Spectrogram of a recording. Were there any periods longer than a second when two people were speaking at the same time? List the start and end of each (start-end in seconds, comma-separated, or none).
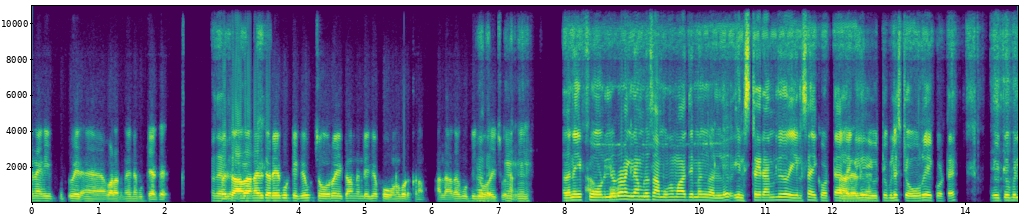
none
